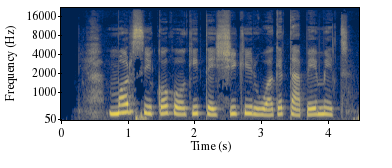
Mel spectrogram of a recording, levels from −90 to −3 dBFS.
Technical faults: generation loss

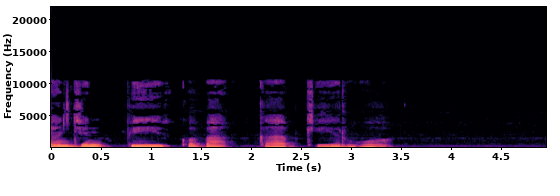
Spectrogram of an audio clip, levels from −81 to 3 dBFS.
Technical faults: low-bitrate audio saved at a high bitrate

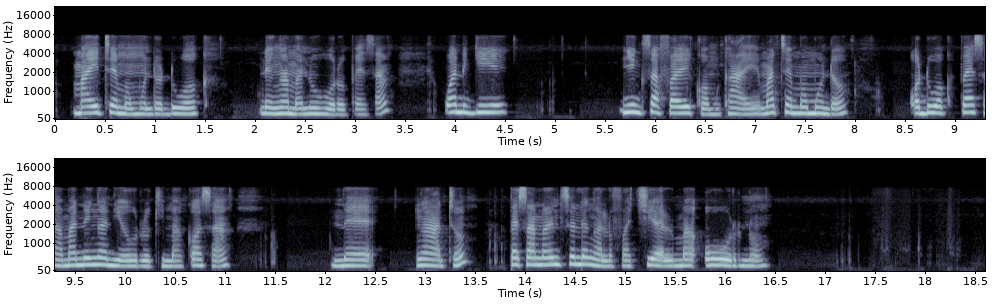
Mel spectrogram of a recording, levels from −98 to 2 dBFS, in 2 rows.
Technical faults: none

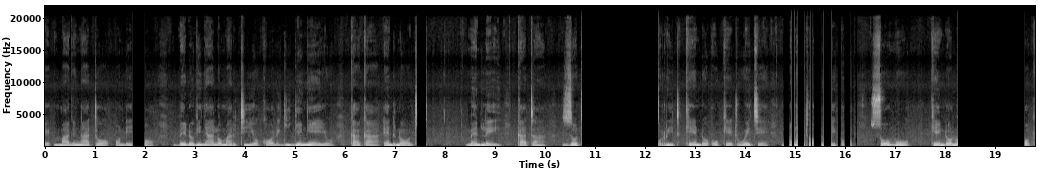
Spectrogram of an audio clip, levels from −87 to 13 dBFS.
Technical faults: digital broadcast dropout

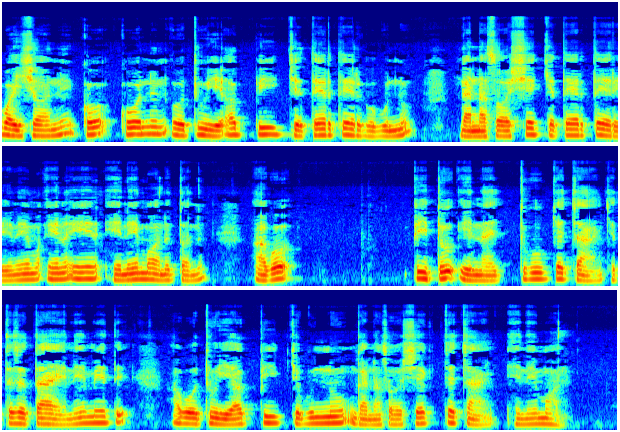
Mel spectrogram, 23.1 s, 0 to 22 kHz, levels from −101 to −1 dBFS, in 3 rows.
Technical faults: HE-AAC compression

